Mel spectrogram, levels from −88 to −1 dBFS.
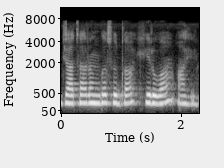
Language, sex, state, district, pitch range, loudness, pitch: Marathi, female, Maharashtra, Dhule, 210-225 Hz, -15 LUFS, 220 Hz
